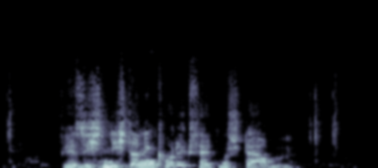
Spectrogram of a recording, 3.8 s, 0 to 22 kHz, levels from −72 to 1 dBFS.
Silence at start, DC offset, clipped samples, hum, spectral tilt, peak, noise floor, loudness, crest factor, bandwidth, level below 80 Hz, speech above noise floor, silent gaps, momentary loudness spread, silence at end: 0.6 s; under 0.1%; under 0.1%; none; -3.5 dB/octave; -2 dBFS; -52 dBFS; -16 LUFS; 16 dB; 13.5 kHz; -62 dBFS; 36 dB; none; 12 LU; 0.85 s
